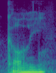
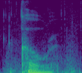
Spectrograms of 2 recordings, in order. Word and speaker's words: Colle: in various interviews that it is not pronounced golly it is pronounced Cole Cole was an excellent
